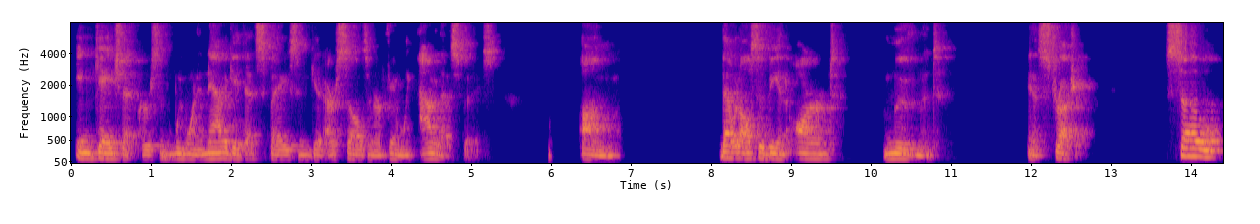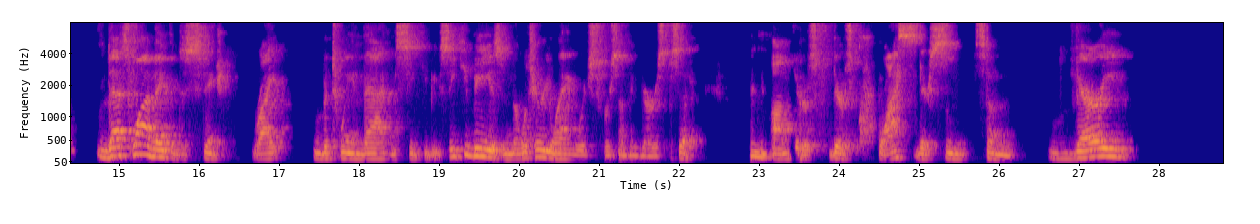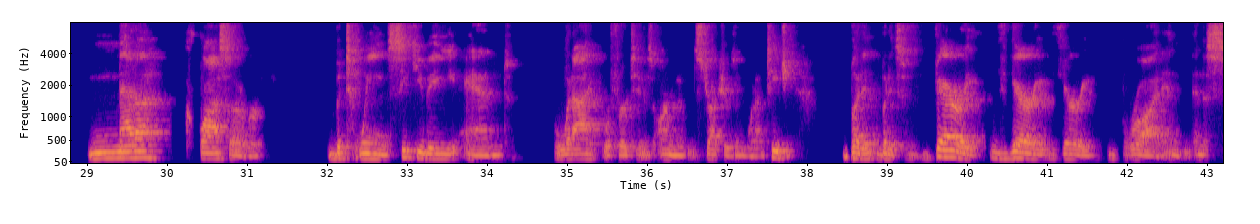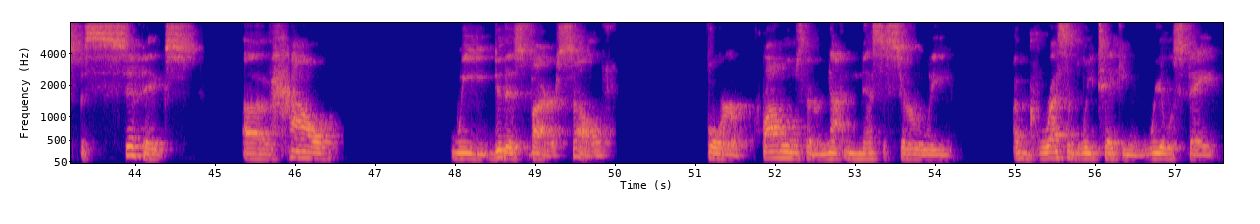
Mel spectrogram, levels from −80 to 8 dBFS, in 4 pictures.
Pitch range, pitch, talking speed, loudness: 100-130 Hz, 110 Hz, 110 wpm, -21 LUFS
